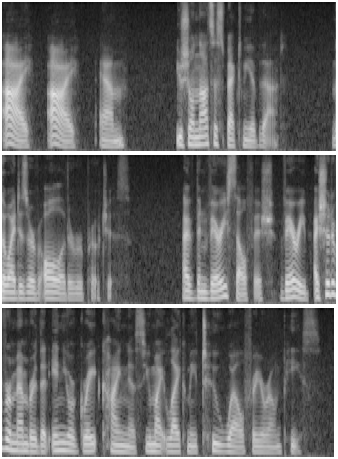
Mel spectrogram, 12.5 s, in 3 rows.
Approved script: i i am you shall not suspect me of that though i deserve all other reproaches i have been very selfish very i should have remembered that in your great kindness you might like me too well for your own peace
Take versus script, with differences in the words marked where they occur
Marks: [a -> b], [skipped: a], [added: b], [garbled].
i i am you shall not suspect me of that though i deserve all other reproaches i have been very selfish very i should have remembered that in your great kindness you might like me too well for your own peace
